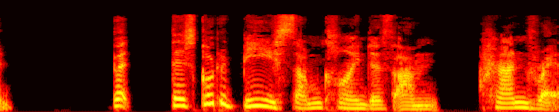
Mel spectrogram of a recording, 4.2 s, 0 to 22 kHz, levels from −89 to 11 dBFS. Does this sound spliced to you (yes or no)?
no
